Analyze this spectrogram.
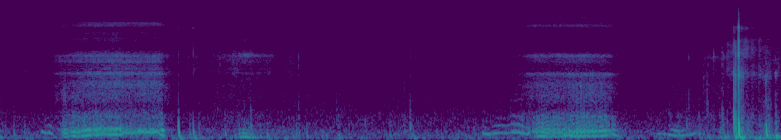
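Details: Napping person snoring: soft, fluttering snores on two breaths in, with quiet breathing out between them in a small room.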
